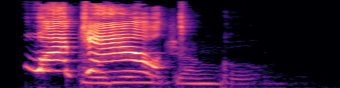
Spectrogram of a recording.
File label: cartoon voice watch out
